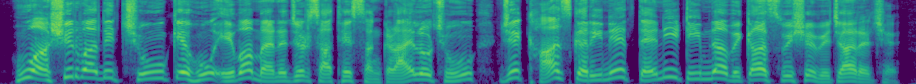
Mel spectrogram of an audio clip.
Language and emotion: Gujarati, happy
